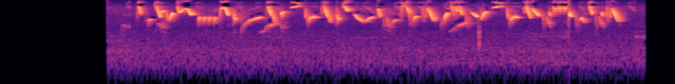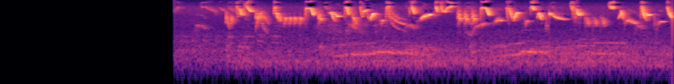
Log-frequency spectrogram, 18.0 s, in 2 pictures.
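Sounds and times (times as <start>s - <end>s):
bird singing vigorously: 1.5s - 8.6s, 11.4s - 17.9s.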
